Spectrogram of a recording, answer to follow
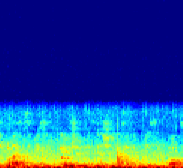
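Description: A person speaking, with a steady low rumble underneath.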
